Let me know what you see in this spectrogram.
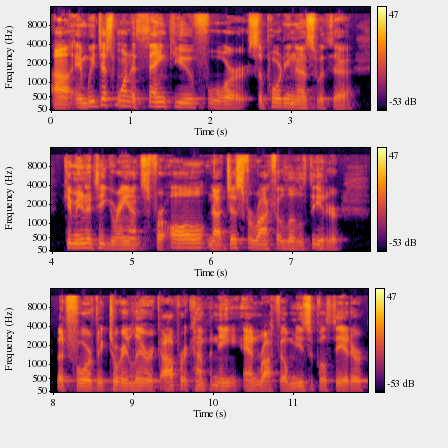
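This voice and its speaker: Medium pitch from a man with a Texas accent, a moderate pace and ordinary pitch variation, set against a quiet background. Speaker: community theater executive. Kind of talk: public comment testimony. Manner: hesitant with fillers.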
